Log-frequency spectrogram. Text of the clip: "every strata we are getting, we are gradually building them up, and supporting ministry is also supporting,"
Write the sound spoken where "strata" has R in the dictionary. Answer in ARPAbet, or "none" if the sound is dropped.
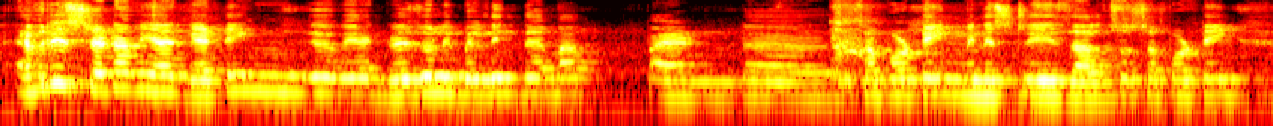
none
